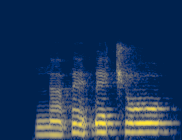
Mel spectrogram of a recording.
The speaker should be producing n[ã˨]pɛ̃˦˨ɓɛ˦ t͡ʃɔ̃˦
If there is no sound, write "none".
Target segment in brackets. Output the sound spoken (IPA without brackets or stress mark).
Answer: ã˨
